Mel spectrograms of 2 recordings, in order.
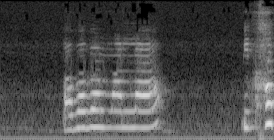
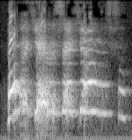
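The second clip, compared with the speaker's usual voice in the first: put-on high, loud child voice, far from his own; a squeaky little boy mocking his dad; cheeky kid voice; 13 semitones higher, 8 dB louder than usual. Kid voice insults father.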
